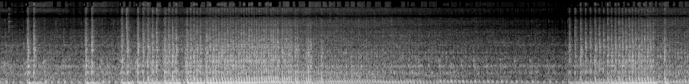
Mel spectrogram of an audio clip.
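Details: Late-1960s/early-1970s Massey Ferguson 2200 forklift, Perkins 3-cylinder gas engine, sat 23 years: catches with a clatter, revs swell and hold high, easing only briefly. It runs away; the throttle linkage is gone, the governor doesn't work, and the throttle control isn't really doing anything.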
